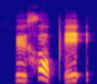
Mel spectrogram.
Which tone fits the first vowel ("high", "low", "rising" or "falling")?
low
